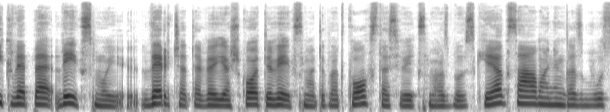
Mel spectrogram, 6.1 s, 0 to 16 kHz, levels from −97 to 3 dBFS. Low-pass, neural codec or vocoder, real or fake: 14.4 kHz; codec, 44.1 kHz, 3.4 kbps, Pupu-Codec; fake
